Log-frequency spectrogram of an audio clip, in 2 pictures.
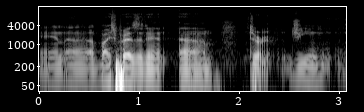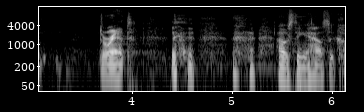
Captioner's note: laughs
